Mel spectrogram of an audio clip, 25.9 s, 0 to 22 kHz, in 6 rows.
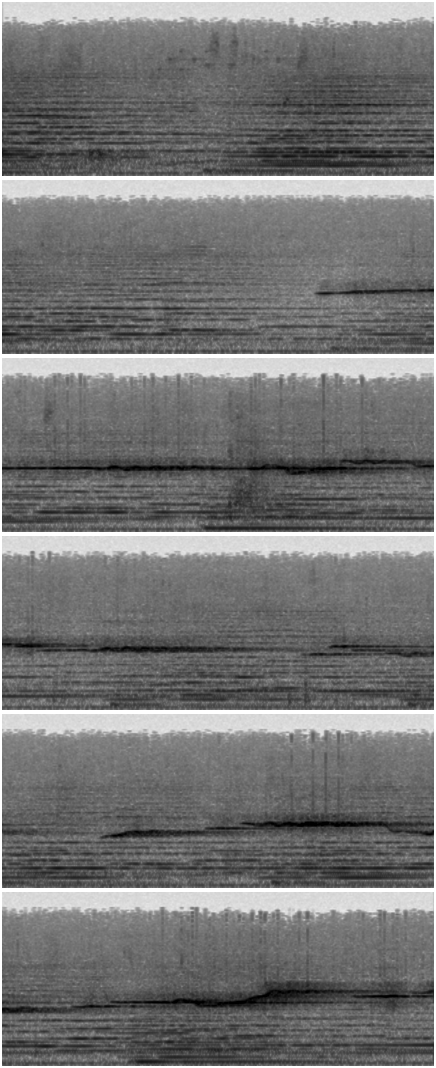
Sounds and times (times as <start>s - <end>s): Whistling: 7.4s - 25.9s.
